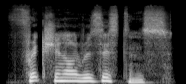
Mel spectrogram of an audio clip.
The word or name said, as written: frictional resistance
